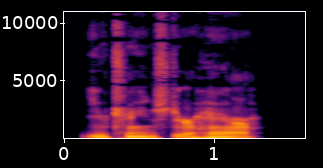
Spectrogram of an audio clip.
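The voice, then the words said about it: Kylo Ren character voice. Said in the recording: “do my Kylo Ren voice.”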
